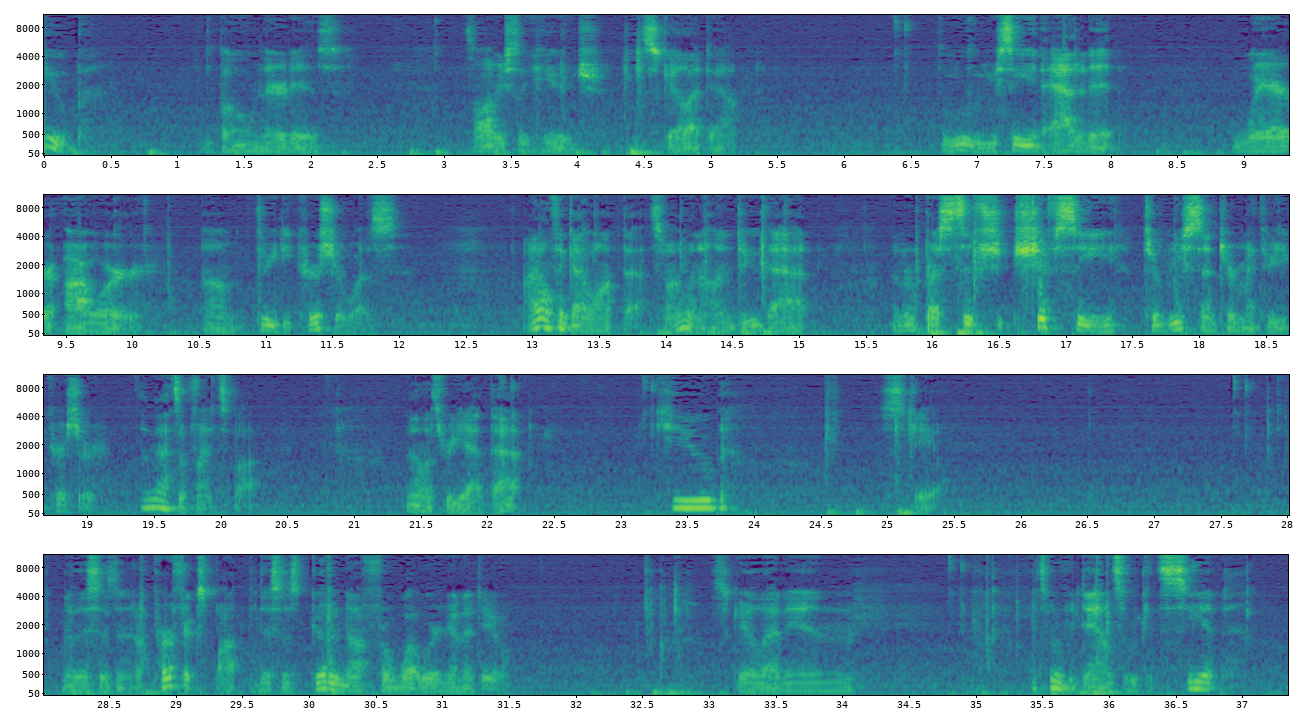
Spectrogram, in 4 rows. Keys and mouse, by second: 1.2 middle click, 4.3 s, 6.3 click, 6.6 middle click, 9.8 alt+middle click, 14.1 ctrl+z, 16.1 shift+c, 17.3 alt+middle click, 22.0 click, 25.0 s, 27.5 click, 27.9 middle click, 29.7 alt+middle click, 32.6 s, 34.7 click, 35.7 g, 35.8 z, 36.5 click.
